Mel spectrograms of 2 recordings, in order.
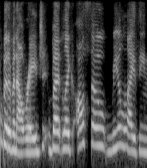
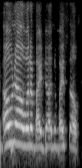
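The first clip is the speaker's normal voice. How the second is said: higher-pitched retold dismay; mock freak-out; 6 semitones higher than usual. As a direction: replay the inner "oh no" with exaggerated alarm. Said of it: "kind of freaking out and thinking".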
